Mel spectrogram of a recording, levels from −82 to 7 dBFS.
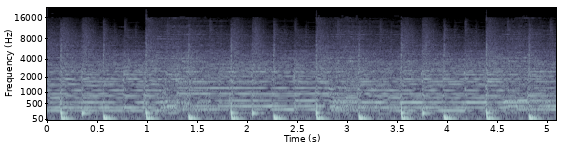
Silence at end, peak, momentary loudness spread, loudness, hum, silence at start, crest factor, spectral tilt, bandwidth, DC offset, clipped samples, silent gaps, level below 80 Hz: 0 s; -4 dBFS; 1 LU; -19 LUFS; none; 0 s; 16 dB; -4.5 dB/octave; 16.5 kHz; under 0.1%; under 0.1%; none; -26 dBFS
